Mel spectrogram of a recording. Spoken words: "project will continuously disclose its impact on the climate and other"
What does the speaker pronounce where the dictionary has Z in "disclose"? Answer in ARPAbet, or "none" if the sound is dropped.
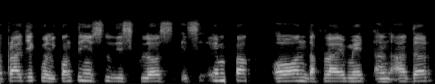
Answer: S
